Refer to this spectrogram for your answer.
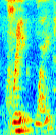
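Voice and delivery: low, soft voice of a disapproving daughter; understated, hushed accusation; imitated hushed remark. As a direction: drop it quietly, lightly imitating a child's murmur. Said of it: "because she whispered her shit".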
